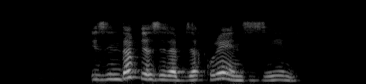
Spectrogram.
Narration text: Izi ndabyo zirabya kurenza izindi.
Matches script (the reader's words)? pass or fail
pass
